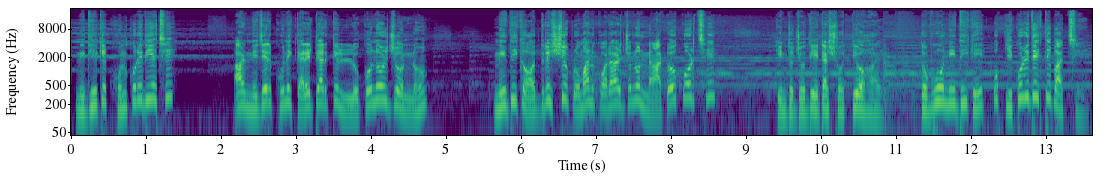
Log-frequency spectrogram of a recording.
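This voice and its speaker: A man narrating a scripted horror story in a dramatic storytelling style. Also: high-pitched. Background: background music.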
